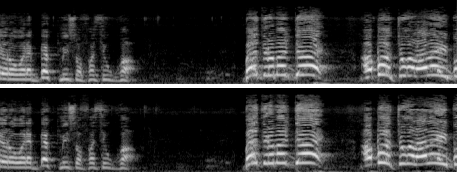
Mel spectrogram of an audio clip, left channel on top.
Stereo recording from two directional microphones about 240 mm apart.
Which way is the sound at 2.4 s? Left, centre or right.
Right.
